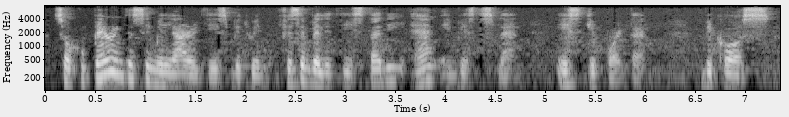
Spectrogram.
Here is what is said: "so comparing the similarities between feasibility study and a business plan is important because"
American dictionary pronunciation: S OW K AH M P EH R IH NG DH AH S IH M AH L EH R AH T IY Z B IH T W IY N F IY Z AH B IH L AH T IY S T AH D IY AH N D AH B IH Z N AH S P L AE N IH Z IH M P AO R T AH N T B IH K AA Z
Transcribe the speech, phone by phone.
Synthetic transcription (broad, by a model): S OW K AH M P EH R IH NG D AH S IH M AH L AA R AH T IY S B IH T W IY N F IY S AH B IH L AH T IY S T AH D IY AH N D AH B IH S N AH S P L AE N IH S IH M P AO R T AH N T B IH K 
